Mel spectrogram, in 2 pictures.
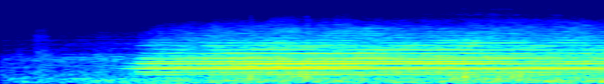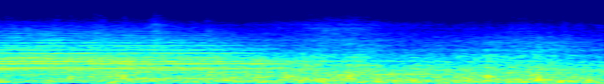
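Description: Train horn sounding one long chord of several tones, starting about half a second in and cutting off after about four seconds, followed by the rumble and clatter of the passing train fading away.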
